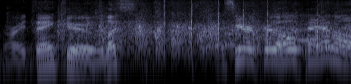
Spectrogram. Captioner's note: applause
